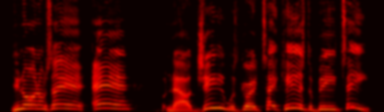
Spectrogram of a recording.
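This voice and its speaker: A man with an American accent speaks in an extremely high pitch with a bright, sharp tone and a raised, projected voice. He talks at a fairly slow pace with very wide pitch swings. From Tennessee, Knoxville area. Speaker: rapper. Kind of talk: casual interview chat. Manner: animated.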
